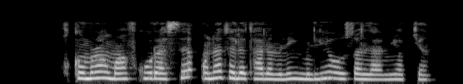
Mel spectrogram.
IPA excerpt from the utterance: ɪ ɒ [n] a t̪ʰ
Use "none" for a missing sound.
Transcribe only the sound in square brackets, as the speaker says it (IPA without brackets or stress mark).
n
